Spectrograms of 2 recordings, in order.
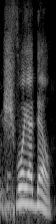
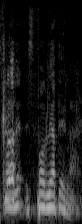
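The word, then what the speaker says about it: sfogliatella: Schvoyadel. Did I say it right? Close by. It's fogliatella.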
